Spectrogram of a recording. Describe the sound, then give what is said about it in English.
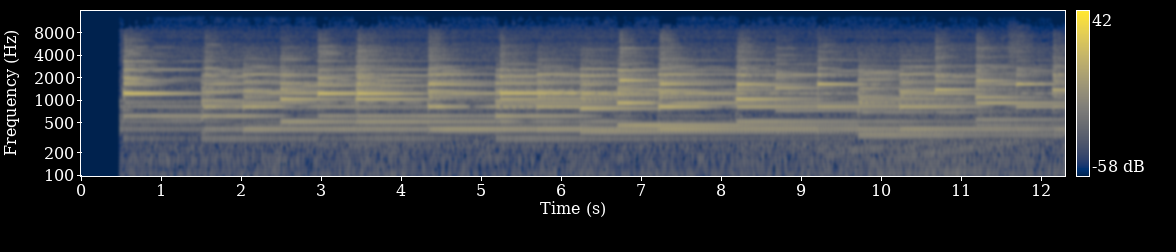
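Church bells chime from a church spire in Yorktown Heights in a steady, overlapping sequence of rich tolls, each strike ringing out and lingering before the next, loud and resonant with no voices. “As the chimes echo from the church spire, there's an air of the past that resides in Yorktown Heights.”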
